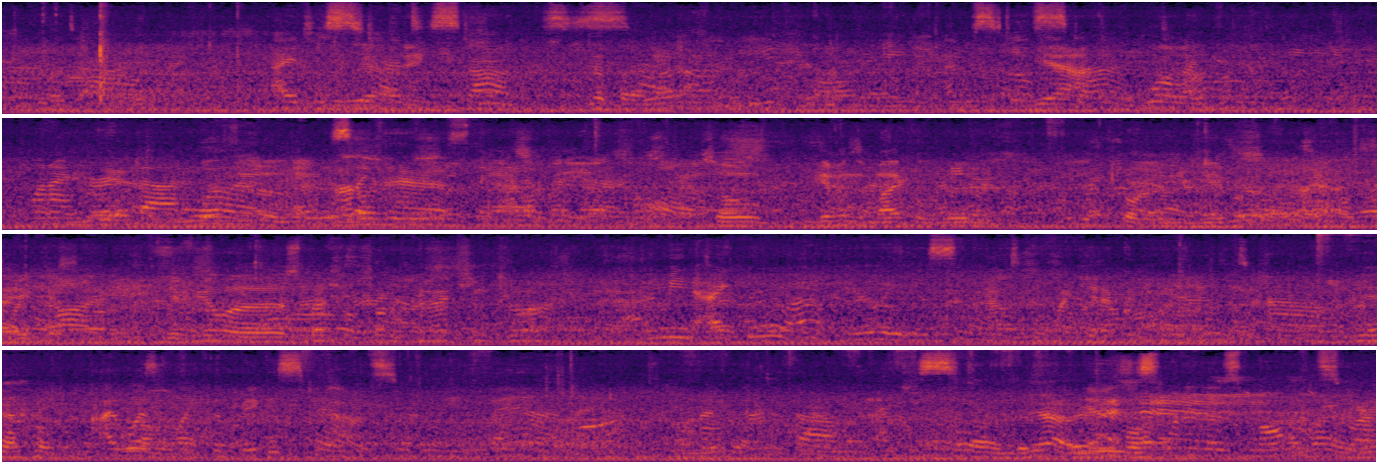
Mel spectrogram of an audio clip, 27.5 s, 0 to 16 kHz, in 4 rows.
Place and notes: Jackson Family Home, Michael Jackson Fan Interview, 7-26-09, Encino, CA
